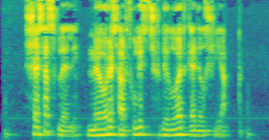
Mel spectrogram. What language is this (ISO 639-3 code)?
kat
